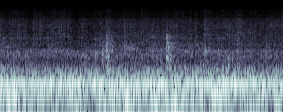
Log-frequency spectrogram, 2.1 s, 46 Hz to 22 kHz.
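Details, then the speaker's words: Waste oil water heater burner lit with top lid off, about -10° outside: soft, steady roar with low hum and gentle flutters, no thud, pop or bang; clean normal ignition. "as you can see no thud no pop no bang just dirt's burning I'll put the lid on"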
